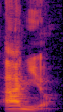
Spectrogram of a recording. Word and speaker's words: año: Year, for instance, in Spanish is año. If you don't pronounce the ñ, it's a totally different word.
